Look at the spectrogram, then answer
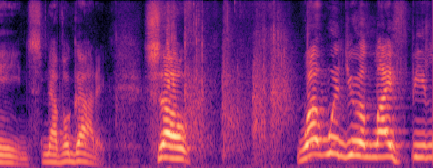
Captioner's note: paper rustling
